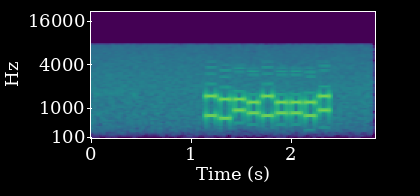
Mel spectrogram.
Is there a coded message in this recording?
Yes: DTMF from 1.2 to 2.4 s, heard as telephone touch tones, dialled by machine, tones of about 100 ms. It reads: 62076774#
